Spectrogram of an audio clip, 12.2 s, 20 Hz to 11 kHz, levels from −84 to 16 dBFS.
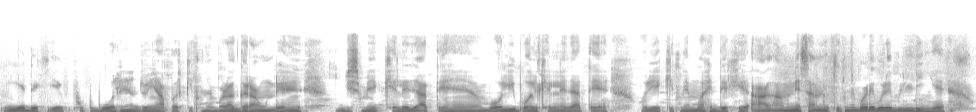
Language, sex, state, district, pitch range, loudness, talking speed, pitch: Hindi, male, Bihar, Jamui, 110-130 Hz, -30 LUFS, 155 wpm, 120 Hz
